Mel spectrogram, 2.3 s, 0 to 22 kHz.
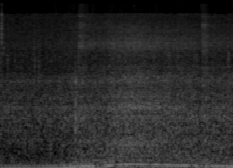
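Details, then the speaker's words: Suzuki Ciaz after throttle-body cleaning without an ECU reset, fixing sluggishness and a low, shaky idle: low steady hum settling after a throttle blip, no surging or stumbling, at 700 rpm with AC on or off. Normal idle. "ลงมาปกตินะครับอ่านี่นะครับรถไม่มีอาการสั่นไม่มีการสะดุดรอบอยู่ที่700รอบนะครับในขณะเปิดแอร์และปิดแอร์นะครับ"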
